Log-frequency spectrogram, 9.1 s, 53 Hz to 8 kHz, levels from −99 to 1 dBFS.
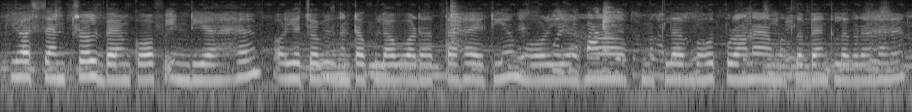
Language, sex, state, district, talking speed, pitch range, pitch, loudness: Hindi, female, Bihar, Araria, 165 wpm, 225-240 Hz, 230 Hz, -30 LUFS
